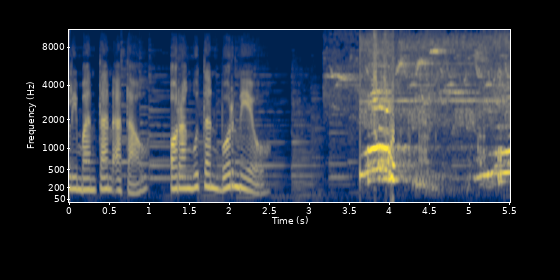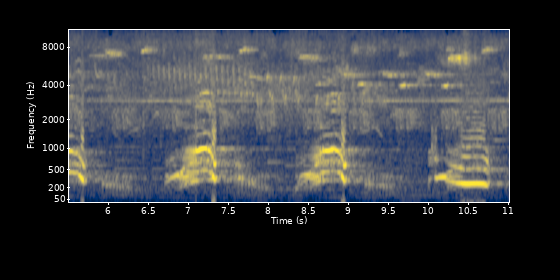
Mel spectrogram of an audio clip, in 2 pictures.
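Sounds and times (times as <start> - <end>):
orangutan calling: 3.6 - 11.0.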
